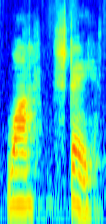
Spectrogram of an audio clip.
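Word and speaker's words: washte: that's, see, this is wa shte. Wa shte. Wa shte. That is the one that's accented. Second. The second syllable is always accented.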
